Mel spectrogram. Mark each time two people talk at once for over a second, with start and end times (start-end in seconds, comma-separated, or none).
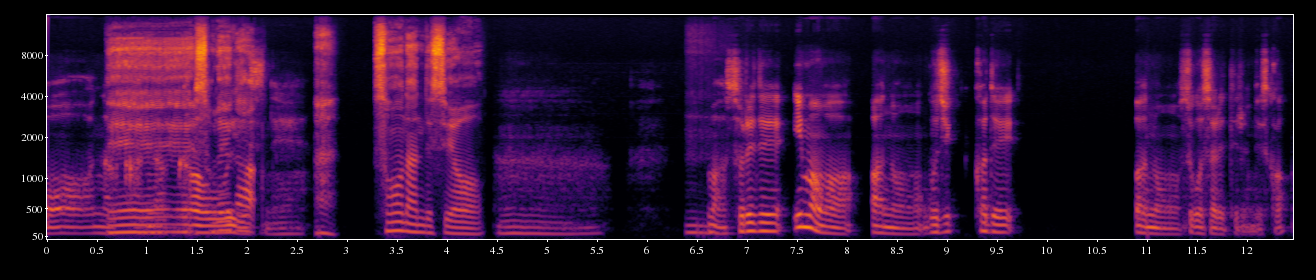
0.6-2.1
